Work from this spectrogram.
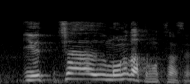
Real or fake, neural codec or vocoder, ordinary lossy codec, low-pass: real; none; none; none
